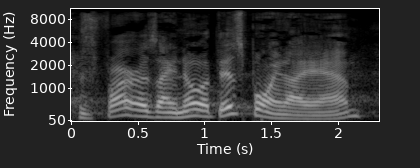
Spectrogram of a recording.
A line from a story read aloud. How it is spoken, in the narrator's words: Flustered, I half laughingly replied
